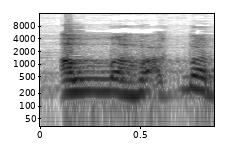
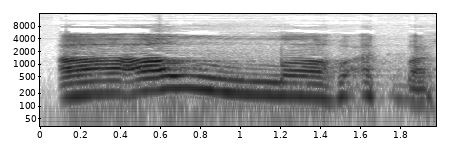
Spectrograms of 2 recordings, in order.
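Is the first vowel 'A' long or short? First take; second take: short; long. First: The first vowel is said short. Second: The first vowel is drawn out long. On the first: It states that God is the greatest. The speaker calls it right. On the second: It asks whether God is the greatest. The speaker calls it wrong. "kena ada alif satu lagi dekat depan, dia dah jadi persoalan"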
